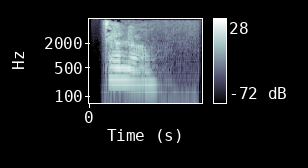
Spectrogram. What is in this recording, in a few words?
"cteno", english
